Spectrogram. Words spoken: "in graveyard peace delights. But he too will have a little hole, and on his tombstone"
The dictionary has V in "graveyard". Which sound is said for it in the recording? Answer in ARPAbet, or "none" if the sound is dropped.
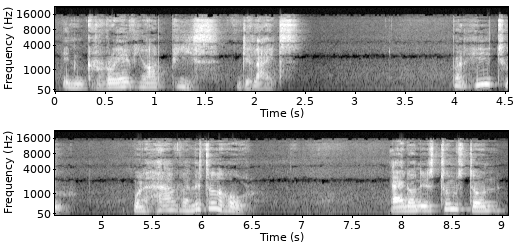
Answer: V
